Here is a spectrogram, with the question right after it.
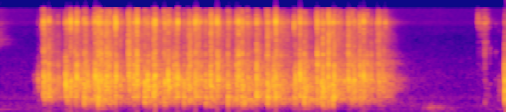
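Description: An object wrapped in a dish cloth is shaken at the same strength and distance as before, giving about three and a half seconds of dense, bright rattling with a few faint clicks afterward. The reading comes out slightly lower than the unwrapped control, so the cloth muffles the sound a little.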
